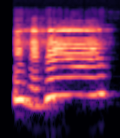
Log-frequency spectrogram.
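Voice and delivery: slow, high wordless hoot; a drawn-out, playful "uh-huh"; teasing hum. Real, not acted. Teacher leaving pupils to puzzle over a riddle, teasing hum.

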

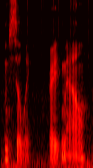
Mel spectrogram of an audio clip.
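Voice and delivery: mock angry mutter. Player grumbling at the broken boat, soft quick mutter. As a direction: mutter it under your breath in mock anger.

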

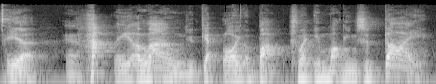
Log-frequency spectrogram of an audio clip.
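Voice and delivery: Cockney accent. Shown as a demonstration. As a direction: say it like a Londoner, dropping the t's. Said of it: "I'm not a Cockney, I try".

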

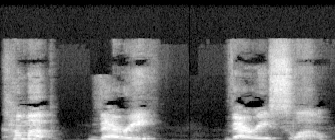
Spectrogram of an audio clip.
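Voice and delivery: slow-motion instruction, pausing between words; slow, drawn-out cue. Shown as a demonstration. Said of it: "come back down slow".

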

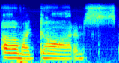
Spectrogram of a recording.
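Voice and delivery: usual speaking voice

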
